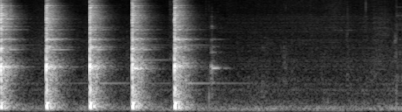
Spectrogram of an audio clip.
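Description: Hammer striking a horseshoe on an anvil five times, about two blows a second, each with a short metallic ring. The blows are shaping the shoe cold. A faint tap follows, then the hammering stops.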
